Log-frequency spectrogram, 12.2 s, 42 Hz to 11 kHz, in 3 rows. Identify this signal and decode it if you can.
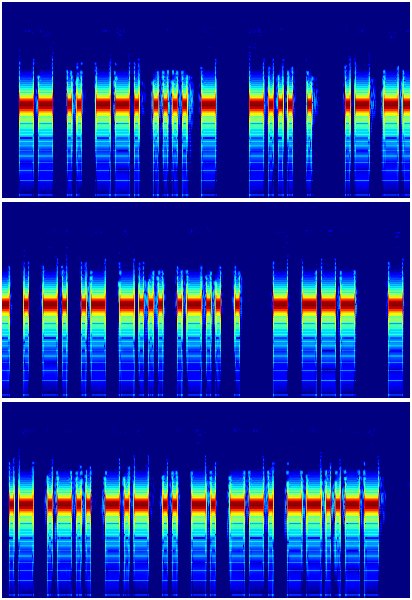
Morse code, heard as a keyed tone, about 25 wpm, 600 Hz. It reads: MIGHT BE AMENABLE TO TALKING,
